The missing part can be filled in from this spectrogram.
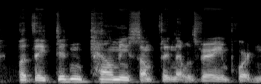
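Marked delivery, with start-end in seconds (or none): none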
